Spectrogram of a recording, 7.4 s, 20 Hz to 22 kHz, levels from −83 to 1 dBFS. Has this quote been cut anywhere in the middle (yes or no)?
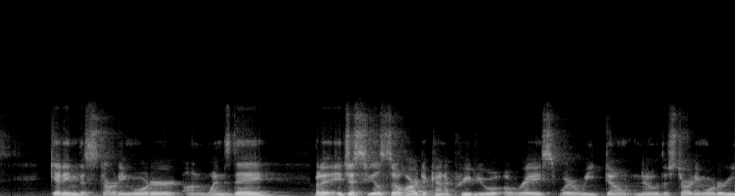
yes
